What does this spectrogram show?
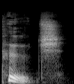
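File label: "pooch", British English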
